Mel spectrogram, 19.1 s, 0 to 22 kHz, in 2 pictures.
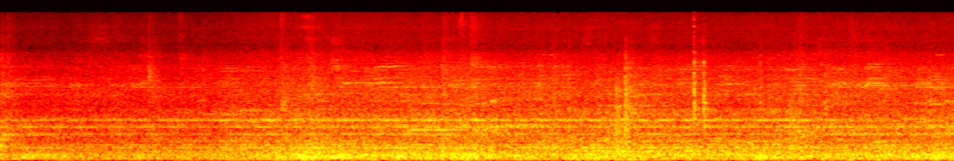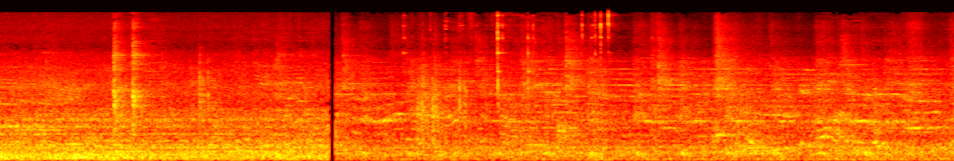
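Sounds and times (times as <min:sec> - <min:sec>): restaurant low rumble: 0:00.0 - 0:19.0
metal tongs clinking on plates: 0:13.5 - 0:16.3.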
